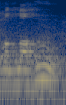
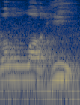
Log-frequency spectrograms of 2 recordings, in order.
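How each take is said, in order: First: The word ends with an 'oo' vowel. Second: The word ends with an 'ee' vowel. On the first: It is not an oath. The speaker calls it wrong. "nggak boleh wallahu" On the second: It is an oath. The speaker calls it right. "Harus kasroh, wallahi yang benar ya"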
